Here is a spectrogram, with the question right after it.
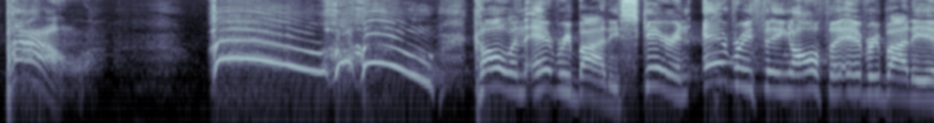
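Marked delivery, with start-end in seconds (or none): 0.0-0.7 mock rifle "pow"; punchy one-syllable gun noise; imitated gunshot. Imitates a rifle shot at deer. 1.5-3.3 high hooting whoop; long, high-pitched "hoo" calls; celebratory whooping. Retold or imitated. Mimics hunter whooping after shot.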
